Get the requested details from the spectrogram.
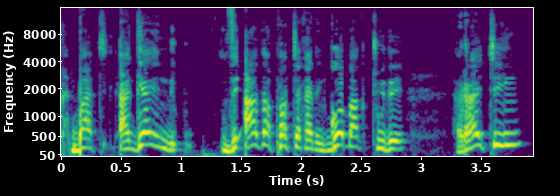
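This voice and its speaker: In a dry, studio-quality recording, a woman with a slightly high, sing-song voice speaks at a normal pace. She's an East African test-prep teacher, a Swahili native speaker with an East African accent, informally lecturing on English exams and repeating her points with examples.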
